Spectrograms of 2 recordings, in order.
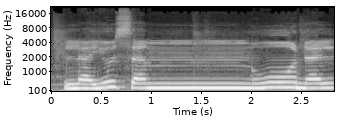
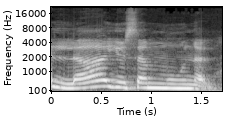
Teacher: لام زبر لا، اس کو لمبا نہیں کرنا، لمبا کرنے سے معنی زمین اور آسمان کے فرق کے ساتھ ہو جاتا ہے، جیسا کہ ہاں اور نہ کے معنی میں ہے یہ۔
